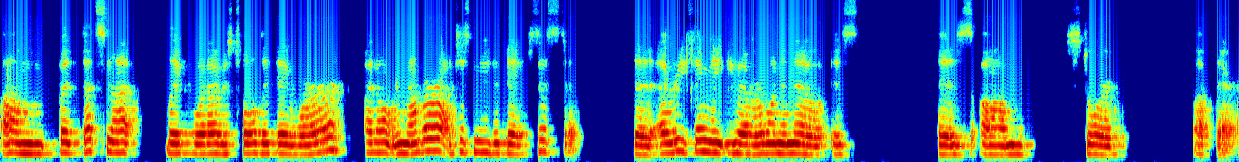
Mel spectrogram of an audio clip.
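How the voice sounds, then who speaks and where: A woman with an American accent at medium pitch, speaking at a fairly slow pace. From US, central Pennsylvania. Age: 60s. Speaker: former social worker, speaker. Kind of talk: personal testimony. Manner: halting, many fillers and repeats; animated.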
